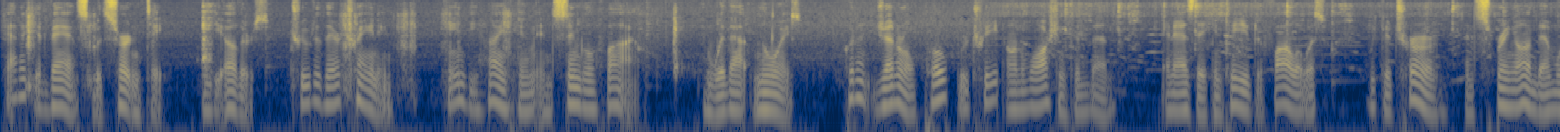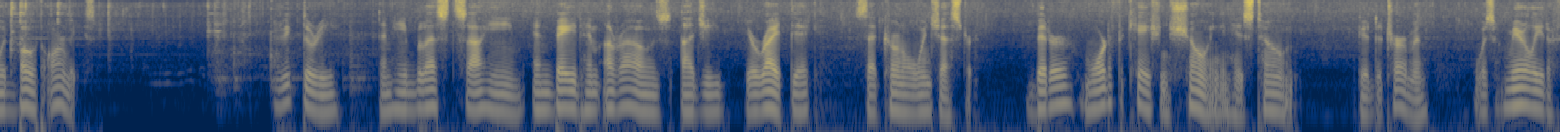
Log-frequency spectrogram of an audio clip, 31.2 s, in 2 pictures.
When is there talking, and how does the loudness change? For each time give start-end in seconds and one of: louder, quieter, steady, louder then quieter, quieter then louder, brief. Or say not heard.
0.0-16.6 steady
18.3-28.6 steady
29.2-31.1 brief.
